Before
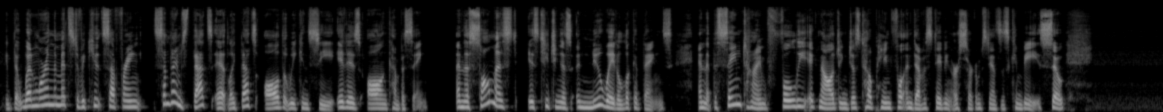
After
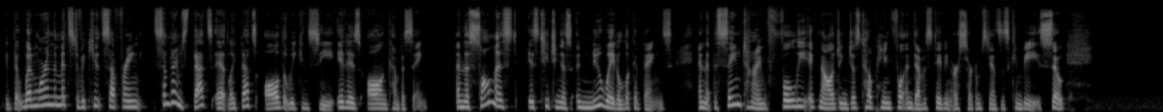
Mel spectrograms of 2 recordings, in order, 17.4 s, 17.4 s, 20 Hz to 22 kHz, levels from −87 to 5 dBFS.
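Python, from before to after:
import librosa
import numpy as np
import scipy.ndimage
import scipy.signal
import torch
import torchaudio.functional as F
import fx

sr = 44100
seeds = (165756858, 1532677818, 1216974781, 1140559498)

y = fx.peak_eq(x, sr, hz=450.0, db=-11.5, octaves=1.7, at=(4.39, 4.82))
y = F.gain(torch.from_numpy(y), -6.0).numpy()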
